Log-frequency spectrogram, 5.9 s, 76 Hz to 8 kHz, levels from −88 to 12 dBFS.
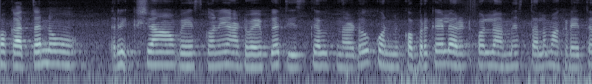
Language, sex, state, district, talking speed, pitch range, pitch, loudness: Telugu, female, Andhra Pradesh, Srikakulam, 120 wpm, 205-225 Hz, 215 Hz, -21 LUFS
